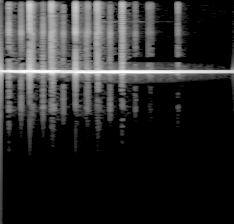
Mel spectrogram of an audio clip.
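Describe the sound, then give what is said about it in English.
A small bright bell rings rapidly, a quick tinkling trill of repeated strikes that carries a sustained high tone and fades out over about two seconds, with no one speaking. “Did the bell ring? I think it did.”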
